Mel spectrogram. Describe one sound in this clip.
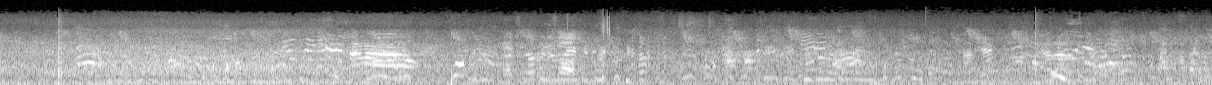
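A young boy calls out from a distance outdoors.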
